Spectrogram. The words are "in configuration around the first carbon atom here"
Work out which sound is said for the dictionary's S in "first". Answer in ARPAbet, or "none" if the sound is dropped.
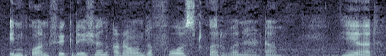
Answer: S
